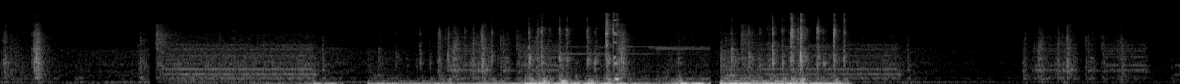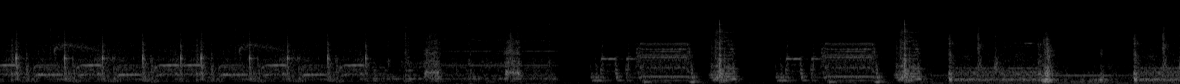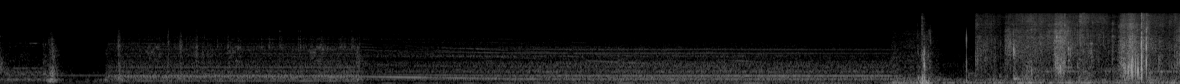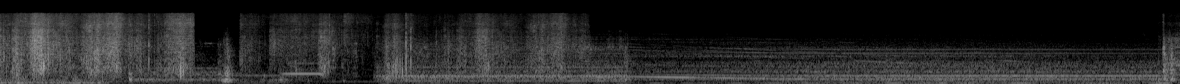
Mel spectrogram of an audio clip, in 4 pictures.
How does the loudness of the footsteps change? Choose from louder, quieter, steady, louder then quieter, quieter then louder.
louder then quieter.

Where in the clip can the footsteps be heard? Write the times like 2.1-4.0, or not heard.
32.8-41.3.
